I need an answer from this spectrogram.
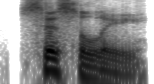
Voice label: "cicely", American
